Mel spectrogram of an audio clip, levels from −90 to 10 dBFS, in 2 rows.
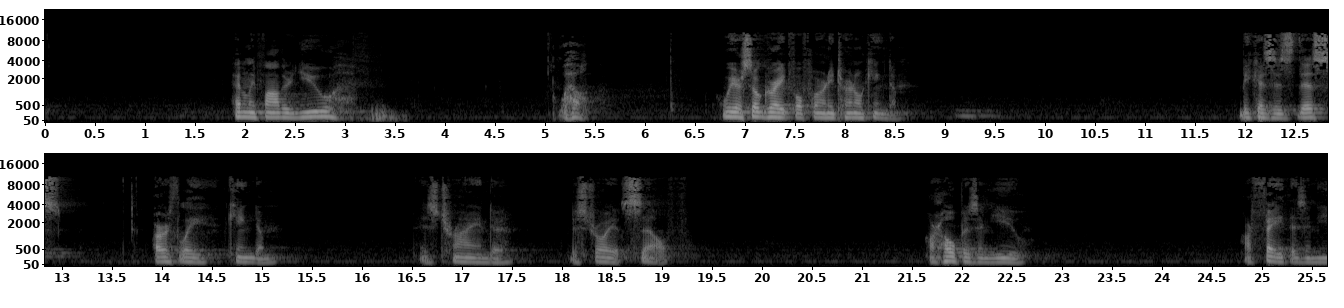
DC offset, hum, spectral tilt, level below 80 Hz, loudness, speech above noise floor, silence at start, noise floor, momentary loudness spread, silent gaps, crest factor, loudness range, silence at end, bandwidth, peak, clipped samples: under 0.1%; none; -4.5 dB/octave; -78 dBFS; -41 LUFS; 37 dB; 1.85 s; -78 dBFS; 18 LU; none; 26 dB; 10 LU; 0 s; 10.5 kHz; -20 dBFS; under 0.1%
